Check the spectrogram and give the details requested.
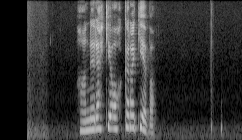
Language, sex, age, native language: Icelandic, female, 60-69, Icelandic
